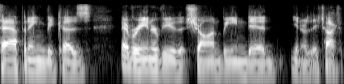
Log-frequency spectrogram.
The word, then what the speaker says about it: Sean Bean: Also, Sean Bean's name should be pronounced the same, the first and last, so it should be Sean Bean.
